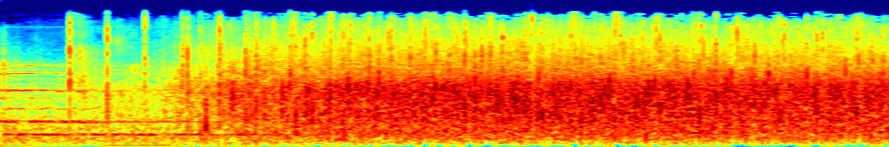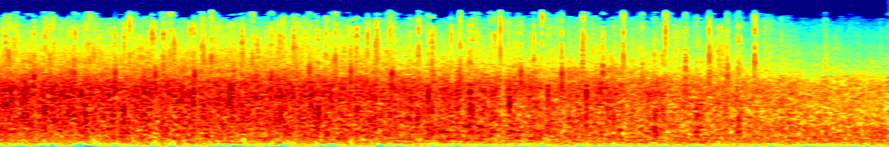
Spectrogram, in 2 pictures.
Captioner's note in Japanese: 拍手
